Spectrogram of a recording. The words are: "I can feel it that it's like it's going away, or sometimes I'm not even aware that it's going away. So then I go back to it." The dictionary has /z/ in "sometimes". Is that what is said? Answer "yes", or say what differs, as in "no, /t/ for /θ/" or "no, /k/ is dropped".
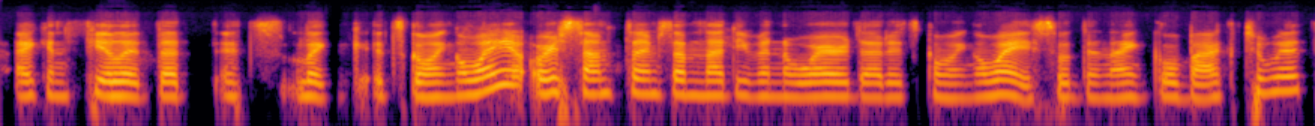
yes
